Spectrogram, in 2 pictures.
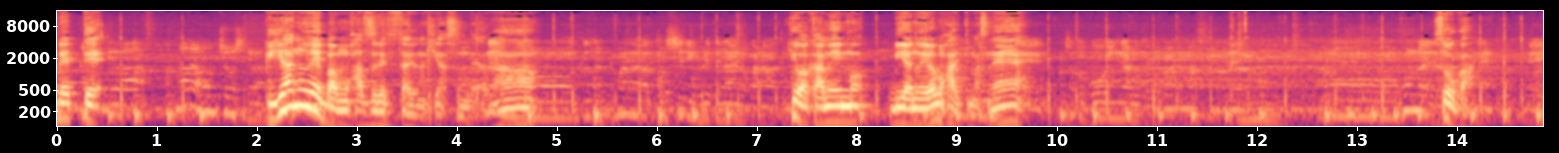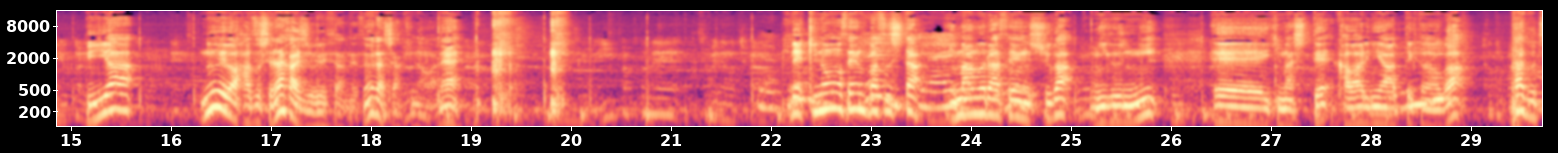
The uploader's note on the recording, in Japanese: マツダ ZoomZoomスタジアム。IPad収録版。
